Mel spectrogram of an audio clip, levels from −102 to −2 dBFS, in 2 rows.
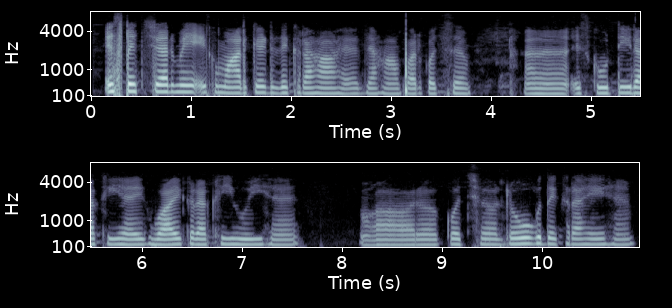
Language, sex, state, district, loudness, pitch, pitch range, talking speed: Marathi, female, Maharashtra, Sindhudurg, -30 LUFS, 190 Hz, 180-200 Hz, 140 wpm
